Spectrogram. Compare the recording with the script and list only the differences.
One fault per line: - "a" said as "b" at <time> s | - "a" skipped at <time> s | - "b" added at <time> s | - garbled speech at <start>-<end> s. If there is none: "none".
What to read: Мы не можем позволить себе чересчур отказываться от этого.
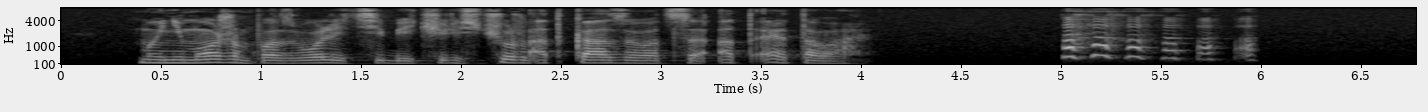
none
